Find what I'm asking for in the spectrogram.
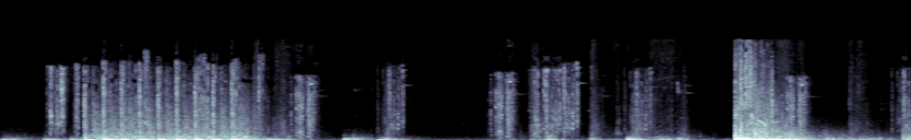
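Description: Dense bursts of Fortnite gunfire sound loud and close, with rapid shots clustered in several volleys separated by short pauses and a heavier blast near the end.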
